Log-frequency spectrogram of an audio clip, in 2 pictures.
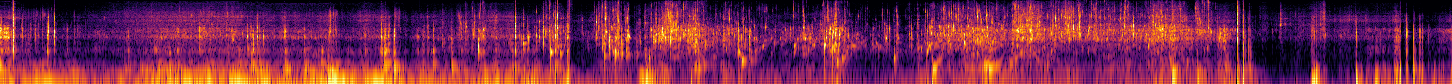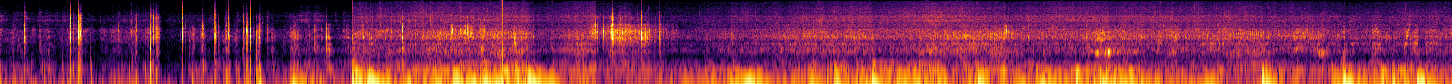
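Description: Water rushing and splashing against the hulls of a Pati Català sailing catamaran moving fast through choppy sea, with heavy wind rumble on the microphone. In the middle stretch the rumble gives way to a run of sharp splashes and spray, and it comes back near the end.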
